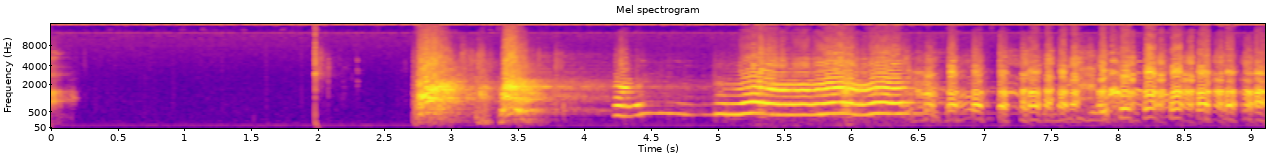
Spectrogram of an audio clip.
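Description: A dog barks and yips in a Hindi action film scene, several bursts close and loud after a brief quiet start and a single sharp click, continuing in an uneven rhythm.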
